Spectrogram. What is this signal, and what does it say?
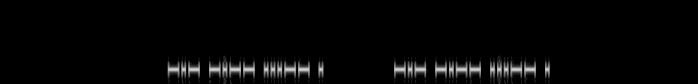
Morse code, heard as a keyed tone, about 36 wpm, 700 Hz. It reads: KY3E KY3E
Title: USA Call Signs - 4 Characters - Repeated 2x - 35wpm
